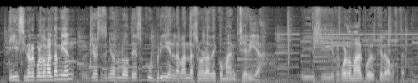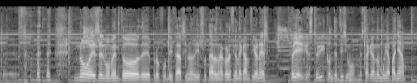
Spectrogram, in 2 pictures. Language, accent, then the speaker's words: Spanish; Spain; soy español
